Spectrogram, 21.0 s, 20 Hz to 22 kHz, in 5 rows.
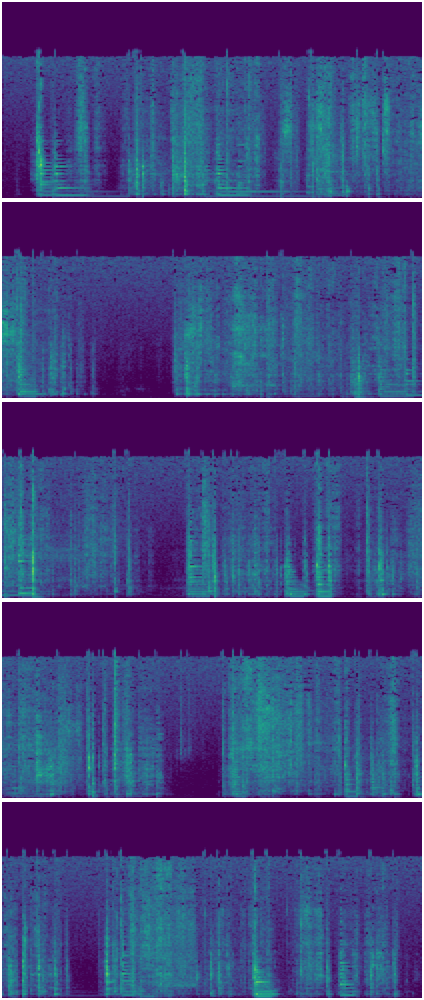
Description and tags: random noises made with a violin, Sennheiser MKH60 + MKH30, Shure FP24 preamp, Sony M-10 recorder. Decoded to mid-side stereo with free Voxengo VST plugin.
